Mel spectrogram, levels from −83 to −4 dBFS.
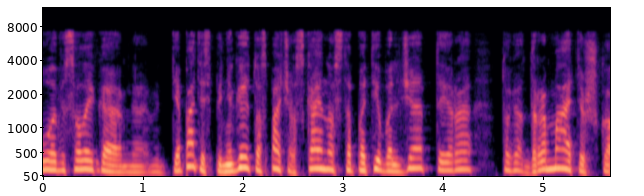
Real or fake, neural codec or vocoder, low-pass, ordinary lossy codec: real; none; 7.2 kHz; AAC, 64 kbps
